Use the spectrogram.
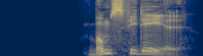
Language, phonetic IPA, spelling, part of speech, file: German, [ˌbʊmsfiˈdeːl], bumsfidel, adjective, De-bumsfidel.ogg
- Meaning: jolly, chirpy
